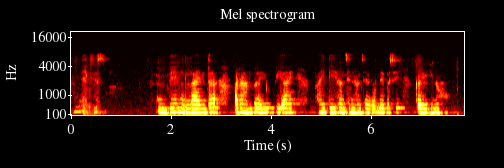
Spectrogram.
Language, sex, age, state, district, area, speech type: Manipuri, female, 45-60, Manipur, Churachandpur, rural, read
